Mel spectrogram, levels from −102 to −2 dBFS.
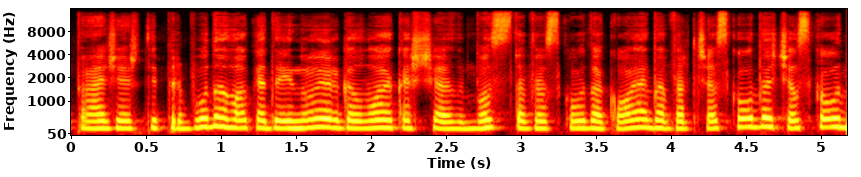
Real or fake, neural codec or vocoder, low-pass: fake; codec, 44.1 kHz, 2.6 kbps, SNAC; 14.4 kHz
